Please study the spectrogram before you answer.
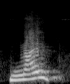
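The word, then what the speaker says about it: knife: अब आप देखिए, मैं पूछता हूं आप ही से, नाइफ क्या स्पेलिंग है नाइफ की, जरा बताइए। KNIF। क्यों? जब नाइफ है तो एन से क्यों नहीं है?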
